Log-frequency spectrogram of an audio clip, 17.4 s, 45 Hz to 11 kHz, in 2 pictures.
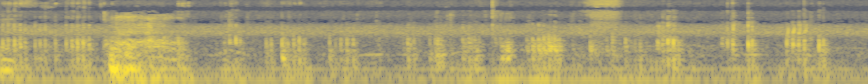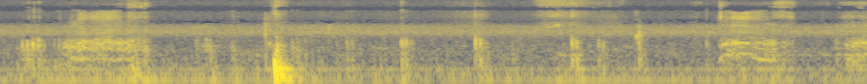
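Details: Emaciated six-month-old stray kitten weighing 2.68 pounds, very sick and struggling to stand: harsh, noisy breathing with repeated crackling clicks and a rough wheezy edge, wheezing and crackles.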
